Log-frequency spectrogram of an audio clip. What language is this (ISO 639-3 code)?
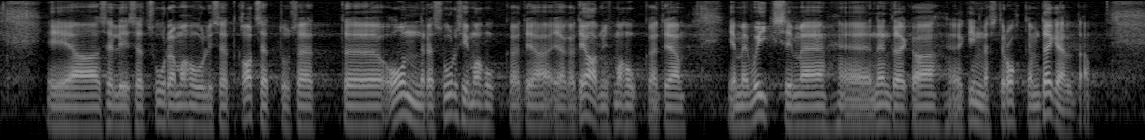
est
